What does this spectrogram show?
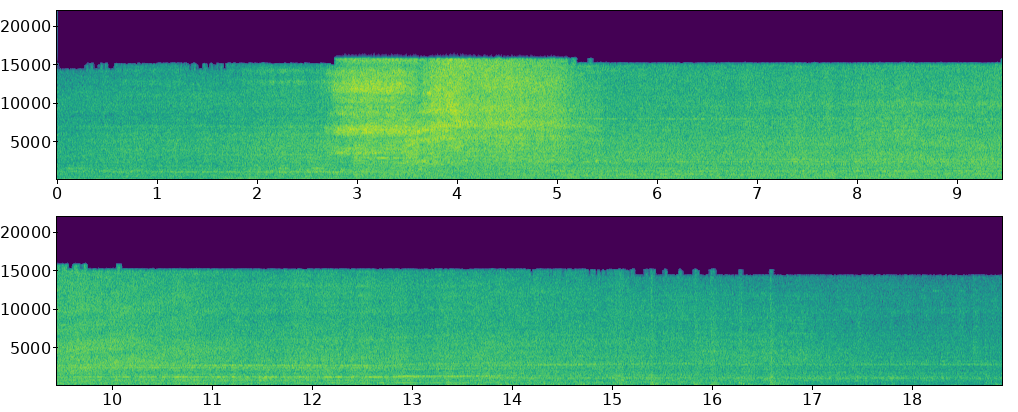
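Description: Trenitalia Minuetto multiple-unit train running slowly past at close range, with steady whining tones and wheel squeal. A burst of high hissing comes about three seconds in, and one tone rises slightly around the middle. A few sharp clicks from the wheels follow before the sound eases off near the end.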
